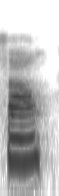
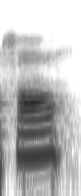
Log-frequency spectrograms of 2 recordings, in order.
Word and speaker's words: Saul: i think it's pronounced sal saul better call saul and saul might be right because i think it's compared to paul a lot although i think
